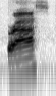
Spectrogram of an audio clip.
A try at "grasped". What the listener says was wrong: Didn't make the D.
